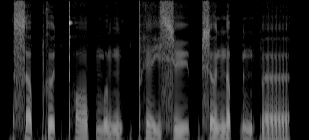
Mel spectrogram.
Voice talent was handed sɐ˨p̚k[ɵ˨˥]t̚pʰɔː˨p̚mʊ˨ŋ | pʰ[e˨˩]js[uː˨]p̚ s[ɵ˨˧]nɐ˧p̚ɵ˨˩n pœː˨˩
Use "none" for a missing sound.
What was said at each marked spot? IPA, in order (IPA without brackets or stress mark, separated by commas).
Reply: ɵ˨˥, e˨˩, yː˨, ɵ˨˧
